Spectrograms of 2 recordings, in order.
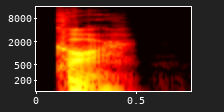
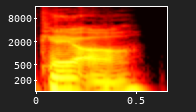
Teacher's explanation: It is fully pronounced. Your tongue moves slightly back. Your mouth stays relaxed and the sound comes from inside not from the lips. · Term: American R sound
